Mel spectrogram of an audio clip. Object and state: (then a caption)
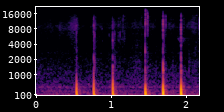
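Baked bread loaf, hollow (done). A homemade bread loaf, just baked at 350 degrees, is tapped on its bottom seven times, giving short, dull, low thuds with a hollow tone and almost no ring. The hollow sound shows the bread is done.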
